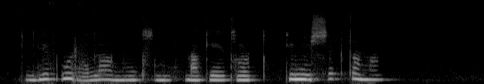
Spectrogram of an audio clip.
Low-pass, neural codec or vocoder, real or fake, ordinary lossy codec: none; codec, 44.1 kHz, 2.6 kbps, DAC; fake; none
